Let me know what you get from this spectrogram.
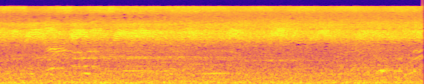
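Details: Summer cicadas heard on a school sports ground, a softer but unbroken high buzzing hiss lasting the full few seconds, with faint murmuring in the background.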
